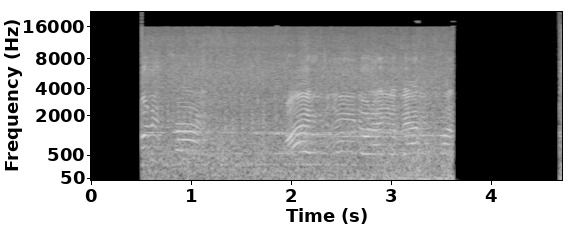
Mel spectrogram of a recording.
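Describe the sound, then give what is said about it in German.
A loud, continuous motorboat engine roars close by as a boat suddenly appears alongside a sailing boat on the water, its pitch climbing in a few rising whines as it revs and surges, with broad rushing noise underneath. “Tauchte wie aus dem Nichts ein Boot neben uns auf.”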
